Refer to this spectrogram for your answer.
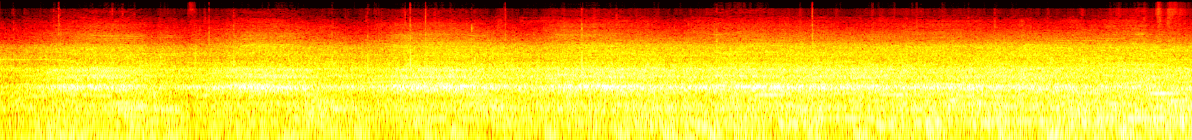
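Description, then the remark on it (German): A large crowd at the Camp Nou stadium in Barcelona chants Xavi's name in unison before a match, a dense, steady roar of many voices that stays loud and sustained throughout. “Ja, ihr hört es, auf Bestellung quasi skandiert das Camp Nou Xavis Namen.”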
